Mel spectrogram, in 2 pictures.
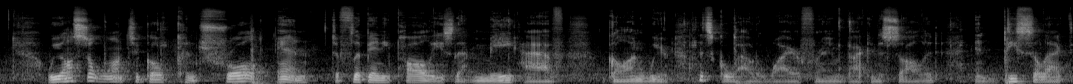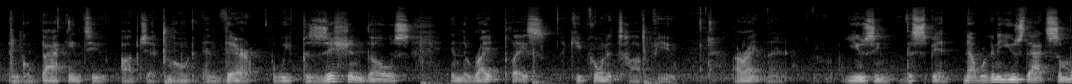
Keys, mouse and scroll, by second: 0.6-2.5 middle drag, 2.5 ctrl+n, 5.2-6.4 middle drag, 7.4 z, 10.1 a, 10.9 Tab, 12.4 a, 12.7-14.9 middle drag, 14.9 KP_7, 16.1 KP_1, 17.2 z.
